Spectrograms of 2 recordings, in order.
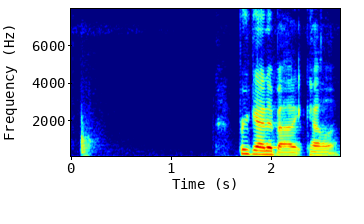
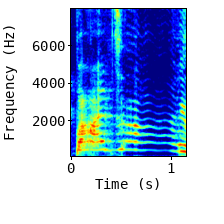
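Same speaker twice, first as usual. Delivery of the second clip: trucker's battle cry; 12 semitones higher than usual. Retold or imitated. Trucker going by in a cowboy hat, high mock cry.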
